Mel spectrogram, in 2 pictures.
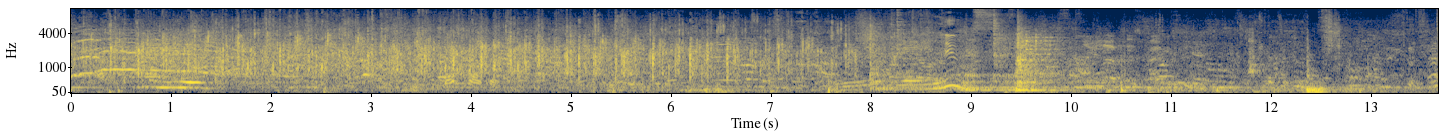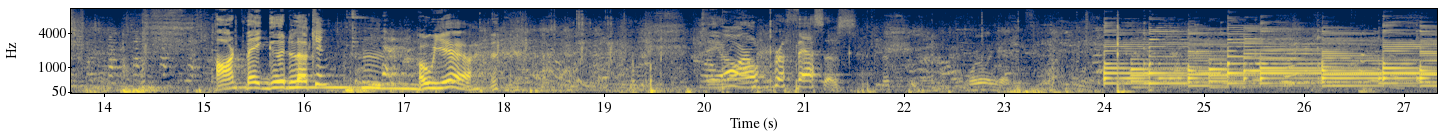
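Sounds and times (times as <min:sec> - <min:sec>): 
crowd applause: 0:00.0 - 0:12.3, 0:16.5 - 0:19.8
scattered cheers and murmuring voices: 0:00.0 - 0:26.7
laughter: 0:10.9 - 0:15.4, 0:16.1 - 0:19.6
speech: 0:15.2 - 0:18.1, 0:20.7 - 0:22.0, 0:22.7 - 0:23.3.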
